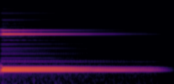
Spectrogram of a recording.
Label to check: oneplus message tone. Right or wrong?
Right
